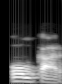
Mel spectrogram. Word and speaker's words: ओम: ओ को छोटा रखेंगे। म को लंबा रखेंगे। दो ही वर्ड्स का दो ही लेटर का उच्चारण करना है। ओ म ओ को एकदम छोटा रखेंगे। म को पूरा लंबा रखेंगे।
